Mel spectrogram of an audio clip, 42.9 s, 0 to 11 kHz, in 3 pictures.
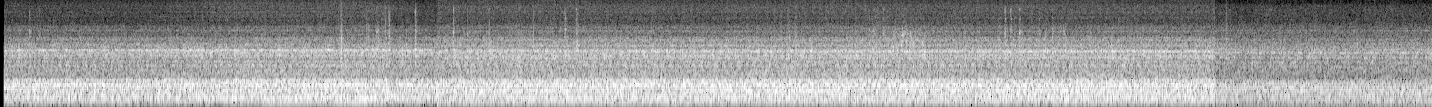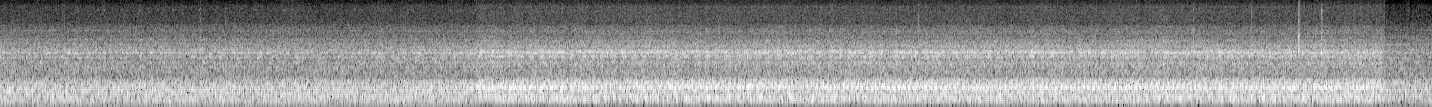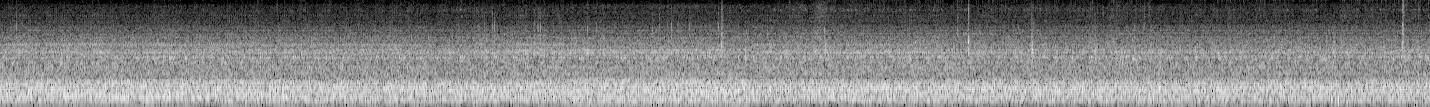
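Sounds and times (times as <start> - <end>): diesel truck engine running: 0.0 - 42.9.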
